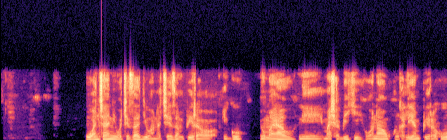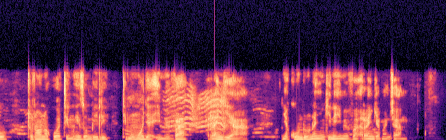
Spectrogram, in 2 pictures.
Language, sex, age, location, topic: Swahili, male, 18-24, Mombasa, government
